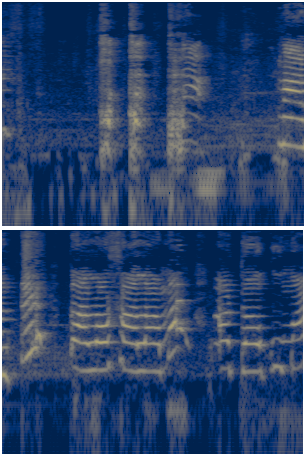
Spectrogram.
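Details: Child demonstrating correct cough and sneeze etiquette (cover with sleeve, tissue or mask): a few short acted coughs, then the child speaking and singing; not illness.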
